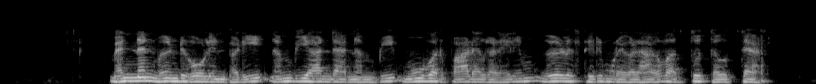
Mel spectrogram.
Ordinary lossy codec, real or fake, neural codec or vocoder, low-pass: Opus, 64 kbps; real; none; 5.4 kHz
